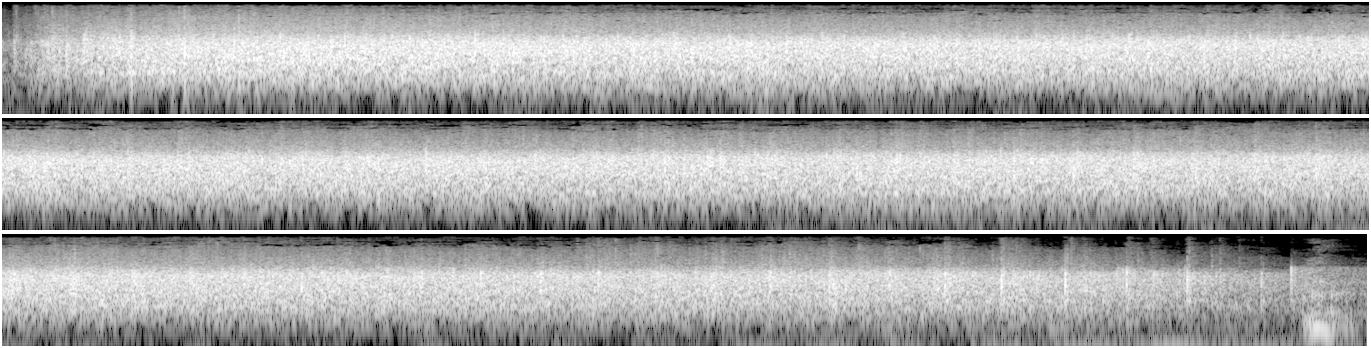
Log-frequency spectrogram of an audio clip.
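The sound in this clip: Audience applause at Stanford welcoming Elon Musk and Steve Jurvetson: a dense, loud, steady wash of clapping lasting about twenty seconds and tapering slightly at the end.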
